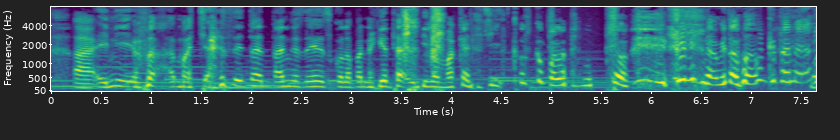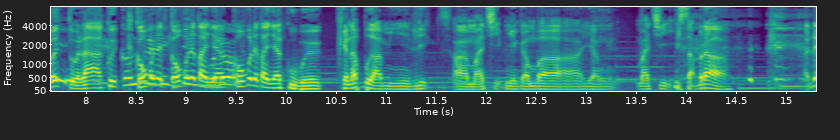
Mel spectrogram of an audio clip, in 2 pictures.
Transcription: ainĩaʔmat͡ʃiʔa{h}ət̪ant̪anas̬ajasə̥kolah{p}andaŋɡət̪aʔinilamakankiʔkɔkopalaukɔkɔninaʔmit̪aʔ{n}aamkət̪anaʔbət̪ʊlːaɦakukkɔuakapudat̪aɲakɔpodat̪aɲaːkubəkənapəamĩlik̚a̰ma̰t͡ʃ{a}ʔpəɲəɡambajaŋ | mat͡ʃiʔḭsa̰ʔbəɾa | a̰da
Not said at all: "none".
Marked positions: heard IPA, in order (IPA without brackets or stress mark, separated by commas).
s, p, m, i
